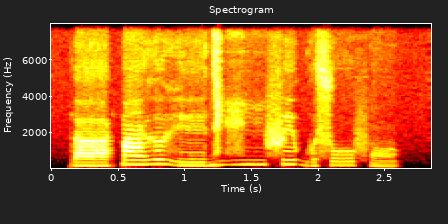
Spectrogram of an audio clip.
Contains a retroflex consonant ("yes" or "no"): no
